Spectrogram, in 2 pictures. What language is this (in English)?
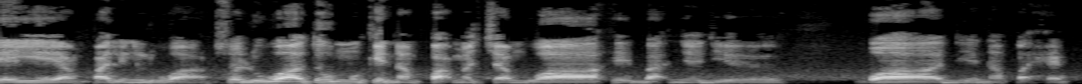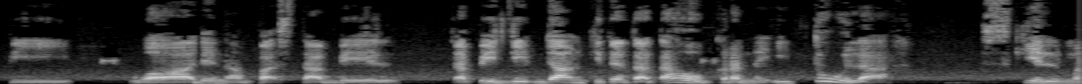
Malay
